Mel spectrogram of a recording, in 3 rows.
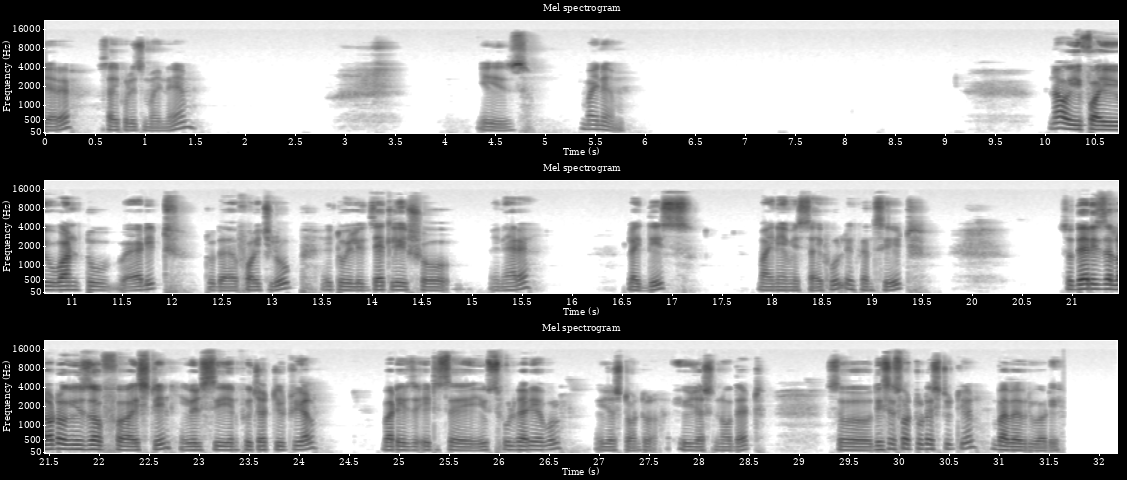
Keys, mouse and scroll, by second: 0.6-3.1 typing, 4.6 i, 6.3-8.1 typing, 11.2 double click, 14.6 double click, 15.5 middle click, 16.4 F11, 16.8 alt+p, 20.8 Escape, 21.5 middle click, 23.6 alt+p, 28.2-30.3 typing, 31.9 alt+F9.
